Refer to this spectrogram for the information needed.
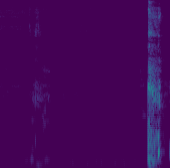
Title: Tonsillitis and Cough again🥲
